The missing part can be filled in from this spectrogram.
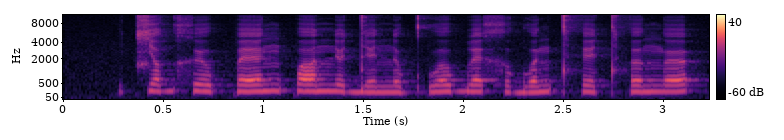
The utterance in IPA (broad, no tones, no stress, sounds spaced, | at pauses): t͡ɕ ʌ ɡ x ʏ ʊ̯ p ɛ ŋ p ʌ n ʏ d e n œ kʷʼ ʌ ʊ̯ b ɛ x ə ɡʷ ɛ ŋ tʰ e tʰ ə ŋ œ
